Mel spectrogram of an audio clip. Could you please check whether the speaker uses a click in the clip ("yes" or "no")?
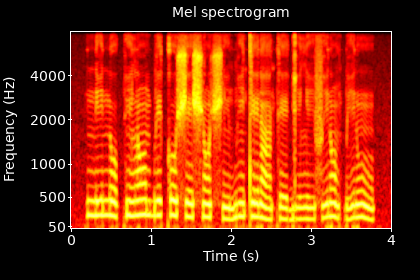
no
